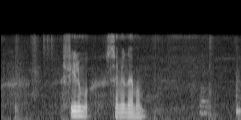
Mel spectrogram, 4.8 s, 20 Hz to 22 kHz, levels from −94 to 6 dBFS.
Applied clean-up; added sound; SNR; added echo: none; none; none; none.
